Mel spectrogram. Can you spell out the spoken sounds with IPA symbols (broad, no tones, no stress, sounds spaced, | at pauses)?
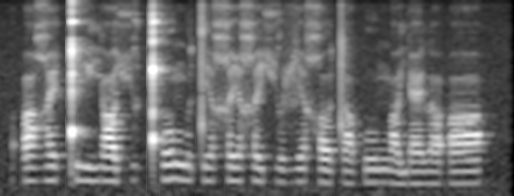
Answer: ʔ ɒ ʁ e ǃ i j ɒ ç u ǃʰ o ŋ u t i χ i χ i ç u ɮ i χ o t ɒ p u ŋ ɒ j æ l ɒ ʔ ɒ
